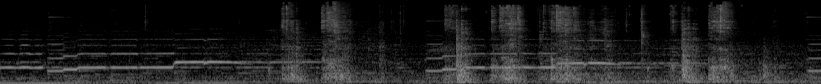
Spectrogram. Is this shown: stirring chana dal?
yes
